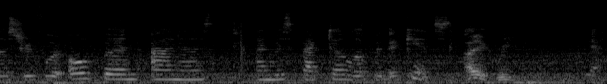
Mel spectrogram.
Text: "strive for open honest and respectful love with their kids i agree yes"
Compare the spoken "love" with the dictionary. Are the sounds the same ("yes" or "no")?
no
